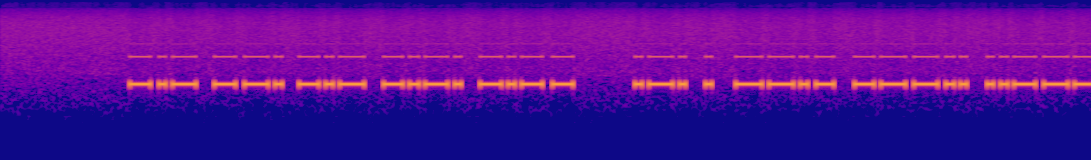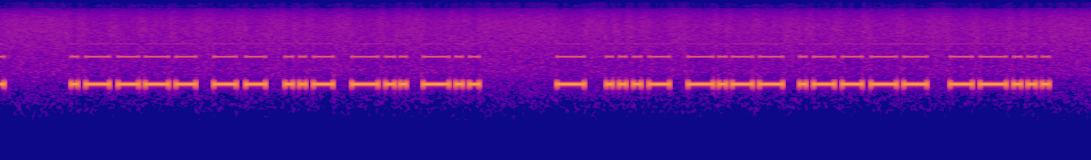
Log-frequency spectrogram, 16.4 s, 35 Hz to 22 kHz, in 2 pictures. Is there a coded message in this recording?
Yes: Morse code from 0.9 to 16.1 s, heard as a keyed tone, hand-sent with a straight key, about 22 wpm, 750 Hz. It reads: KGKCY REQ82 1MUDD TVY17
